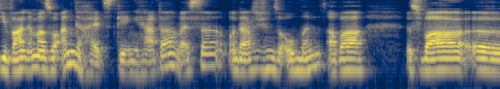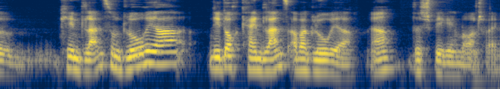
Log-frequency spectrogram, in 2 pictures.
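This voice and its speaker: A man with an unremarkable speaking voice, medium pitch, ordinary pitch variation and a moderate pace, in a very clean recording with a silent background. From Berlin (Tempelhof). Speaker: football fan. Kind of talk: casual chat.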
